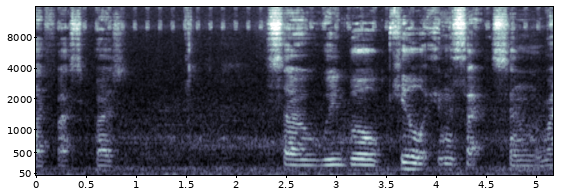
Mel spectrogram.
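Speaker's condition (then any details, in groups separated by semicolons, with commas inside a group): Brain injury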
